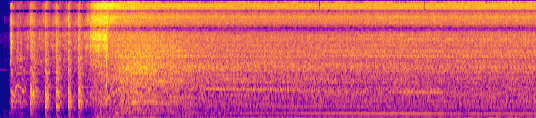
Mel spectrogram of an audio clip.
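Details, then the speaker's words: Junkyard Honda Integra B-series that had no fuel delivery; about six cranking pulses, then it catches into a steady, quiet idle with no smoke or odd noises; alternator charging normally. "This thing is quiet. I mean, check this exhaust out. This don't even sound like a Honda. Hear how quiet that is? No smoking, no nothing weird."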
